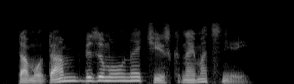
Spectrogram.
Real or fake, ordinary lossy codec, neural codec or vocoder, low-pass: fake; Opus, 24 kbps; codec, 16 kHz, 0.5 kbps, X-Codec, WavLM features, trained on Multilingual LibriSpeech; 7.2 kHz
